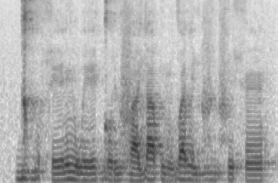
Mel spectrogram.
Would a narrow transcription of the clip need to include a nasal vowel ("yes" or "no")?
yes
